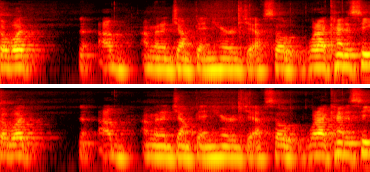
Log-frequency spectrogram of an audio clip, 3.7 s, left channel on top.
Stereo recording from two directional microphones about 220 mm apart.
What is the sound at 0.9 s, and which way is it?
Speech, 45° left (ahead or behind).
